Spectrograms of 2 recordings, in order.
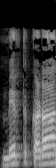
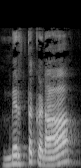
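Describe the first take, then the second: First: Quick ਮਿਰਤ ਕੜਾ, broken as two words; wrong word split. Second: ਮਿਰਤ ਕੜਾ joined as one word, long final ਾ; corrected joined word. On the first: Teacher warning against it, hurried split ਮਿਰਤ ਕੜਾ. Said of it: "ਨਹੀਂ ਕਹਿਣਾ". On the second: Teacher modelling the correction, joined ਮਿਰਤ ਕੜਾ. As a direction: link ਮਿਰਤ ਕੜਾ smoothly with a short vowel between. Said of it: "ਮਿਰਤ ਕੜਾ ਨਹੀਂ ਕਹਿਣਾ". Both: Shown as a demonstration.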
